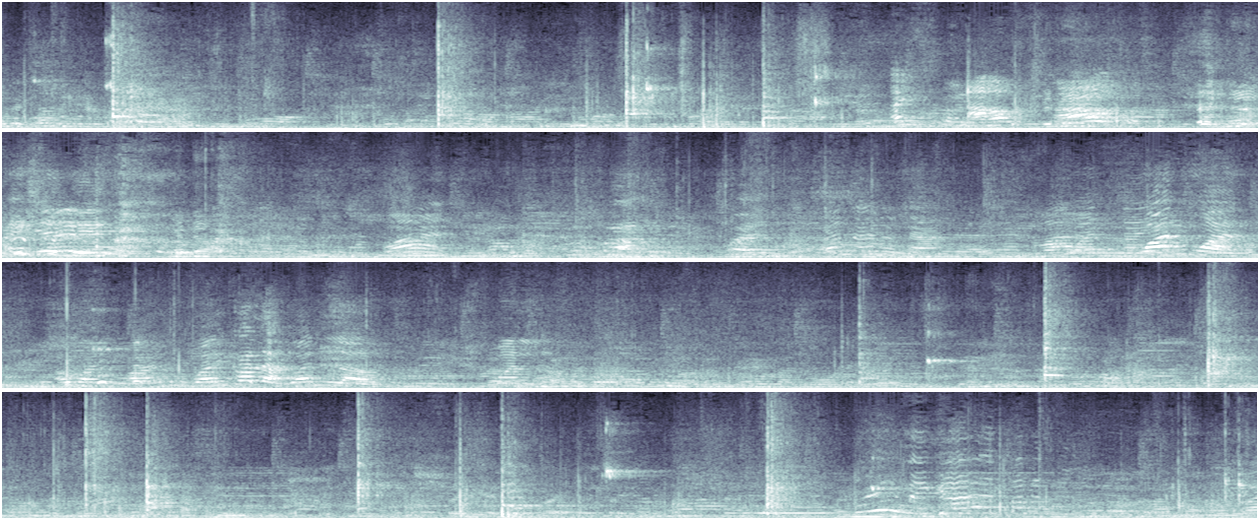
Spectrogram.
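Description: Shoes squeak on the wooden floor.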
